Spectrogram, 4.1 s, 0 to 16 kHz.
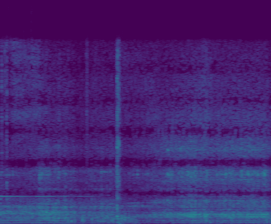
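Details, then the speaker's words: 2007 Mitsubishi Outlander, engine idling with fan on; steady rushing whir with a faint high whine. Abnormal noise, suspected blower motor, later replaced. "That don't sound right. We need to fix that. Oh, hell no, we ain't driving this thing. That's annoying. I guess we're going to fix the car. Sounds like the blower motor."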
